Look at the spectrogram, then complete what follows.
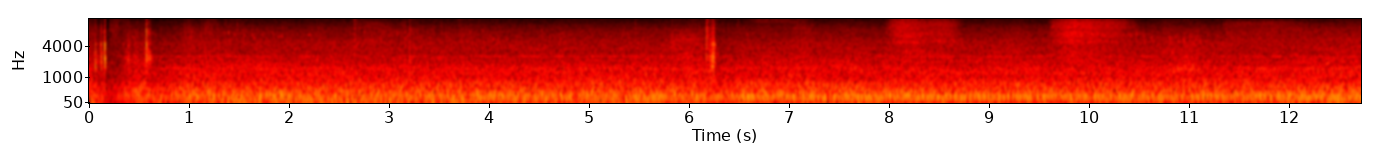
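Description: Freight train cars rolling past on the rails, a steady rumble with a low hum, with two short hisses about eight and ten seconds in.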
